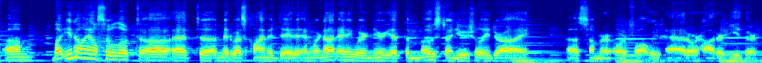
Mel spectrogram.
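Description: A man's voice: on the low side, fairly even intonation, moderate pace, gravelly, soft background music. An American man co-hosting an environmental news podcast, speaking in a hedging, self-correcting way. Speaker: podcast co-host. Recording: dull, muffled lo-fi audio.

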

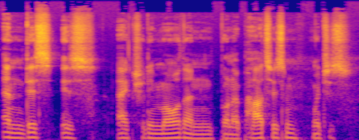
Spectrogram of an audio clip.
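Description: A man's voice: low voice, little pitch movement, moderate pace, no echo. A man co-hosting a podcast in a casual, conversational discussion style. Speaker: podcast co-host.

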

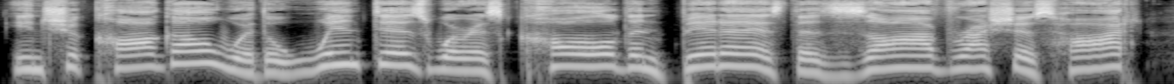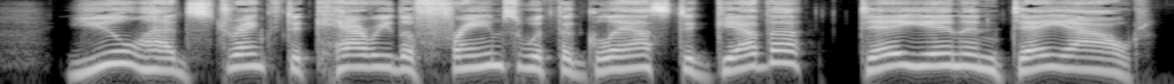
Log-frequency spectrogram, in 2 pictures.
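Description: A man voicing a sharp-tongued, indignant old immigrant wife in a Yiddish-inflected American accent, full of querulous questions, for a story reading. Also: sits high, measured pace, no room sound, studio quality, voice pushed up. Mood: nagging. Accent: Yiddish-inflected American English.

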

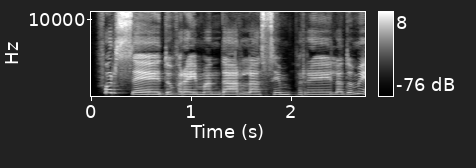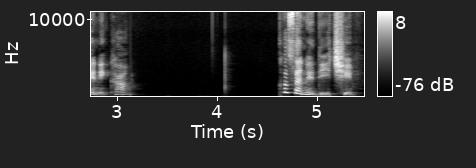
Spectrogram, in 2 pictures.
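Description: Italian woman, newsletter reading, teacherly, very slow delivery, lively intonation, addressing the listener. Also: medium pitch. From Italy. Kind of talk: reading a personal newsletter aloud.

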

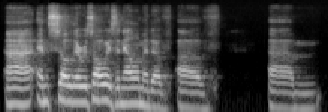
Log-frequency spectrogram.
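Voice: medium pitch, measured pace, darkish tone. A podcast speaker in casual discussion of music history, stammering, repeating words and often checking with "right?". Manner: frequently tags phrases with "right?".

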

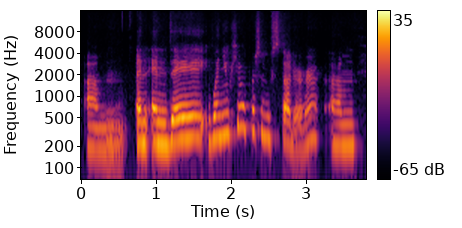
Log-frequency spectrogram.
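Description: Woman, researcher guest; higher voice, mellow tone; thoughtful, searches for words. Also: expressive, measured pace, creaky. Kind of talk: conversational podcast interview.

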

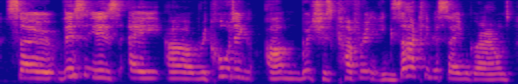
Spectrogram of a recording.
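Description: A woman hosting her own podcast, her voice raspy and hoarse from flu, talking casually with many ums and uhs. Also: fairly high pitch, a little slow, recorded from a distance. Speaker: podcast host. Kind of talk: casual solo podcast talk.

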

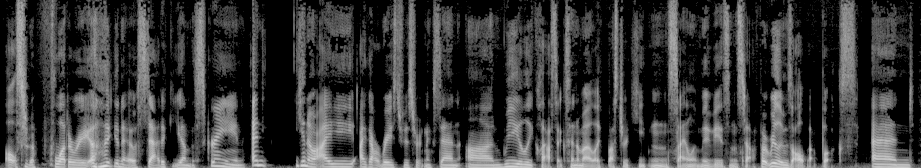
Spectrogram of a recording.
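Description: New england woman, 30s, podcast guest, low voice with vocal fry, rambly and chatty, dry close mic. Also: expressive, fairly quick, no echo. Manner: chatty, discursive, many "you know" asides, laughs easily. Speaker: guest, newspaper columnist. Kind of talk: casual podcast conversation.

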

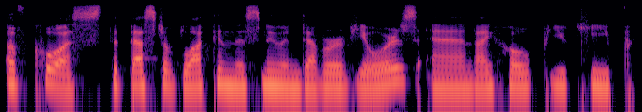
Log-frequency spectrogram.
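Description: A woman's voice: lowish voice, flat delivery, unhurried, gravelly, dry recording. A woman hosting a casual local interview, asking questions and responding conversationally. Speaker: interviewer, host.

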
